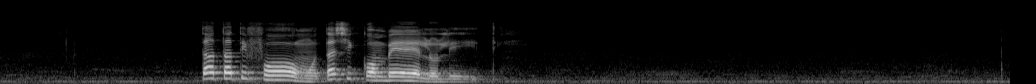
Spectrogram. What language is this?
Tsonga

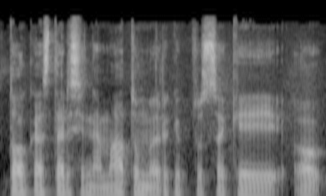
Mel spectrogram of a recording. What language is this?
Lithuanian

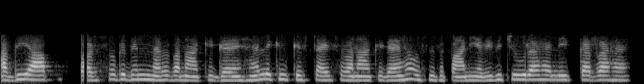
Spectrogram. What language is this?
Hindi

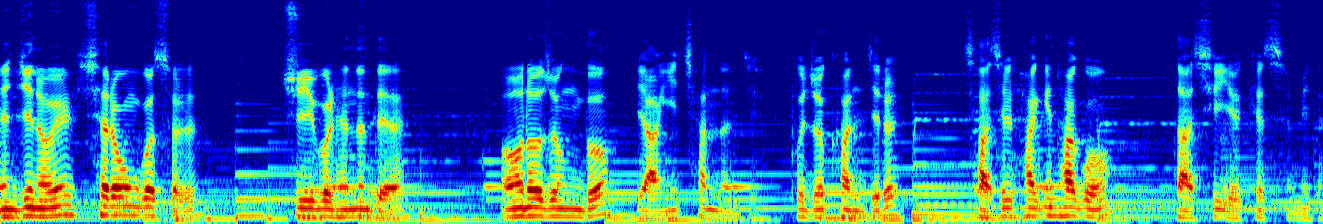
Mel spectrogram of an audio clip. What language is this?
Korean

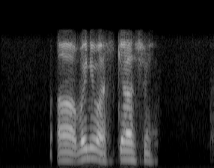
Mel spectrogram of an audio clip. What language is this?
Kashmiri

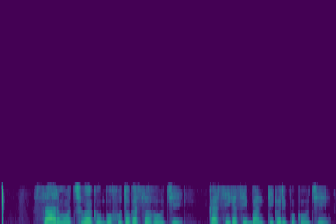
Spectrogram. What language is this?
Odia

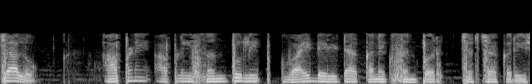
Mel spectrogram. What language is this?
Gujarati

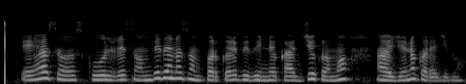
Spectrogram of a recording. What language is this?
Odia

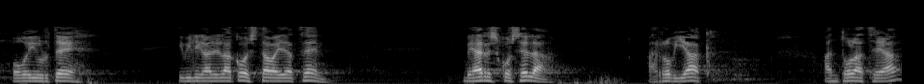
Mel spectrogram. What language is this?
Basque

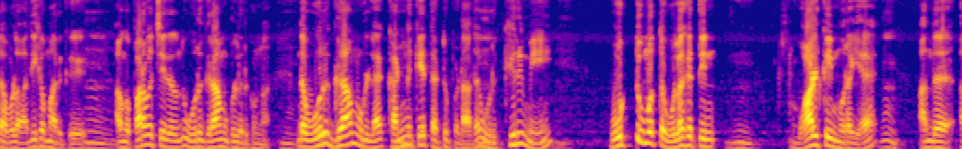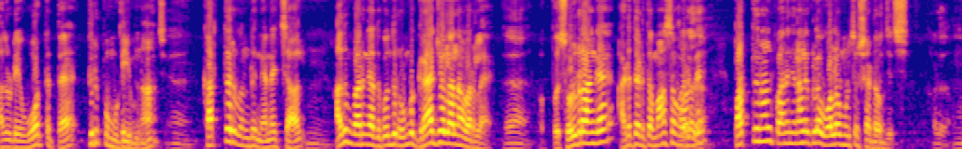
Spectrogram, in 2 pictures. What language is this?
Tamil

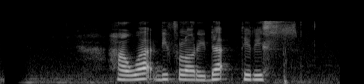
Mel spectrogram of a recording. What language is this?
Sundanese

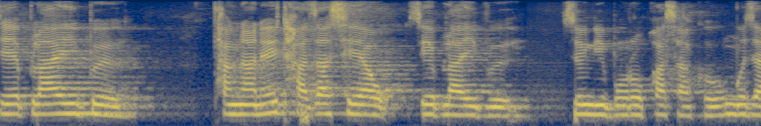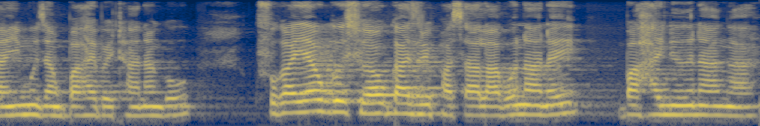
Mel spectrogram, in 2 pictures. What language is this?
Bodo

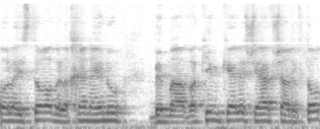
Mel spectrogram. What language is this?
Hebrew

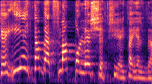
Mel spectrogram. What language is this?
Hebrew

